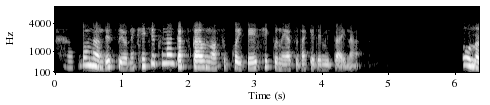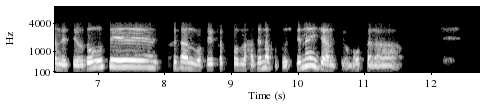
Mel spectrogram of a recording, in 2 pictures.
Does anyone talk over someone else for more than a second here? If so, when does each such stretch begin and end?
none

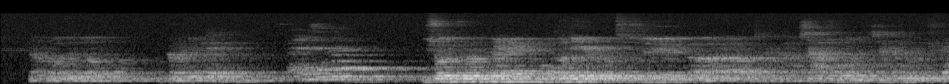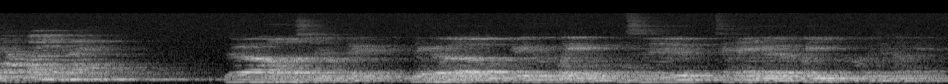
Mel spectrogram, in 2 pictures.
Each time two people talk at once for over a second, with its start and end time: none

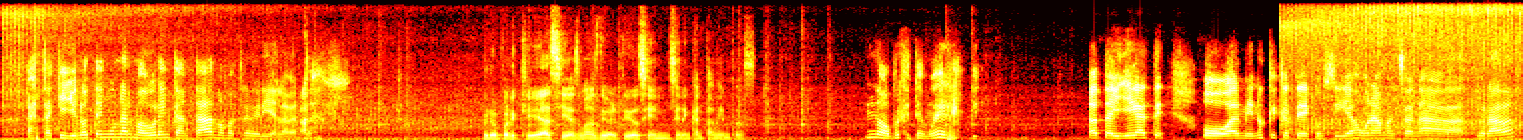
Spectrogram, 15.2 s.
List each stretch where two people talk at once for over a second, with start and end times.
none

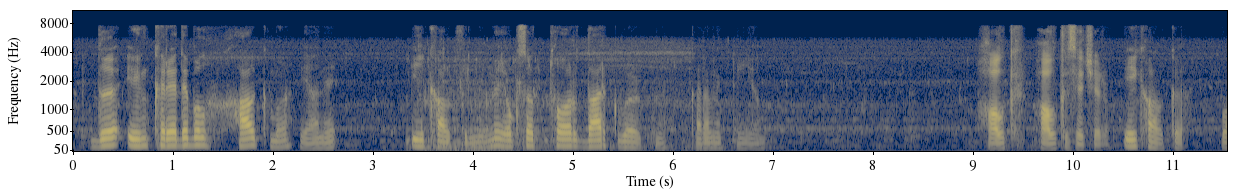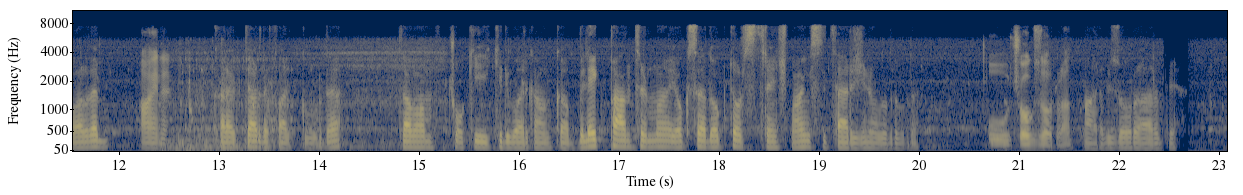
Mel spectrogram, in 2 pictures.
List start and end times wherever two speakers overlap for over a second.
none

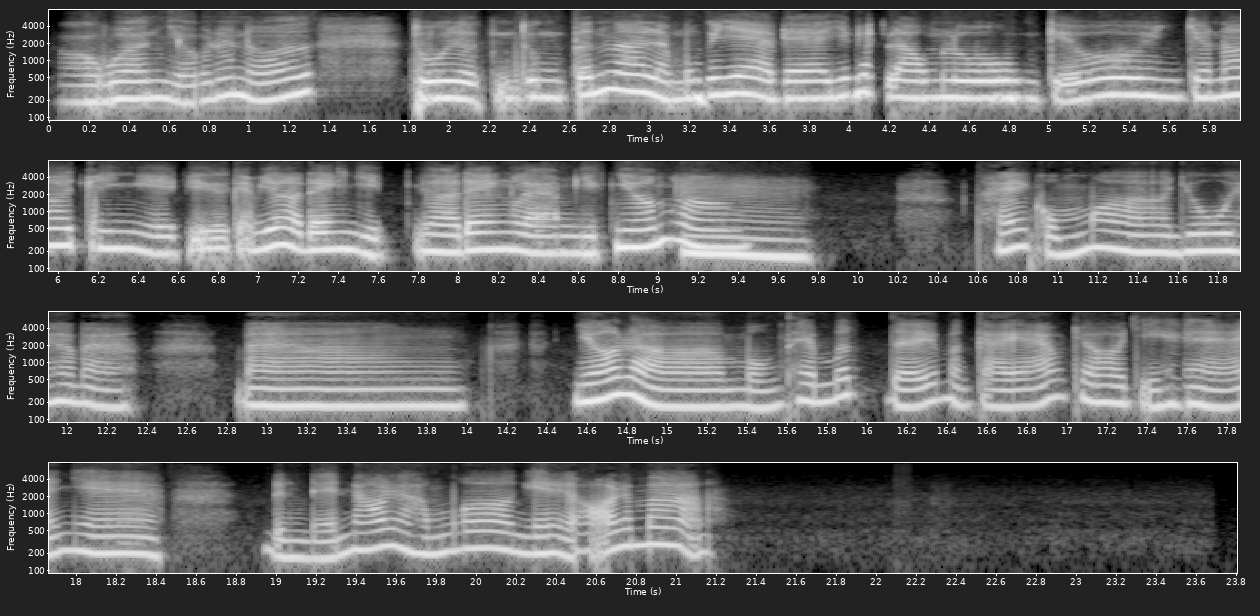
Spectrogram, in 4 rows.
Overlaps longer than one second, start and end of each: none

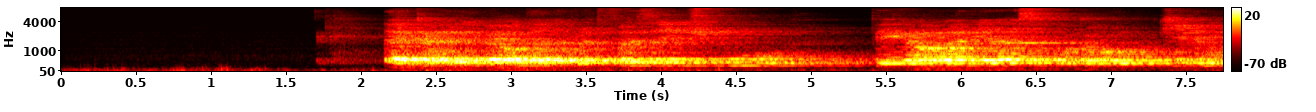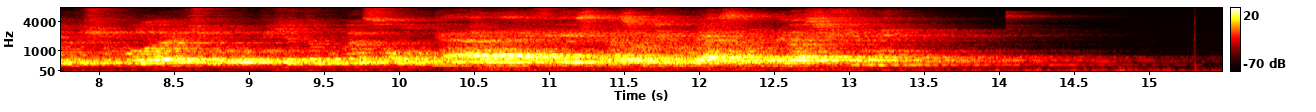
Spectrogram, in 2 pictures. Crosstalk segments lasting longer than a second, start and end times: 10.3-12.3

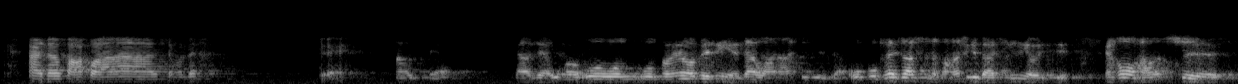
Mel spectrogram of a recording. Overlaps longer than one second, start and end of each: none

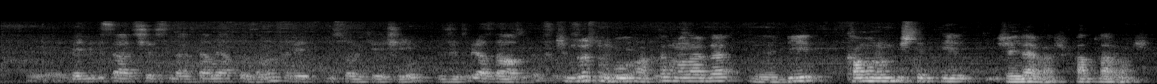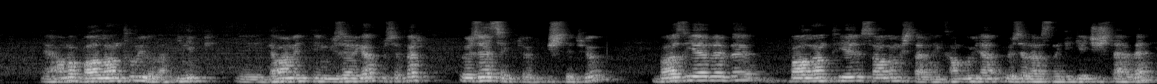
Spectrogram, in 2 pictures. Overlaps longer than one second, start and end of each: 5.6-6.9

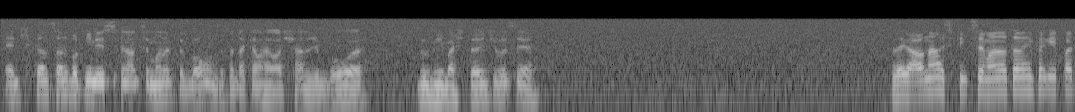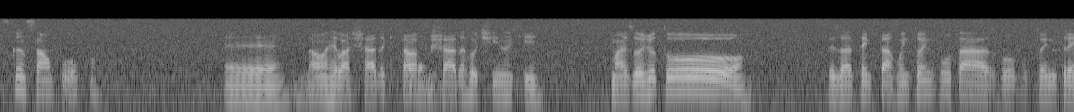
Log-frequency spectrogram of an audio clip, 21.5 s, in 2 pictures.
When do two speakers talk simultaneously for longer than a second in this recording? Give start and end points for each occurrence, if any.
none

